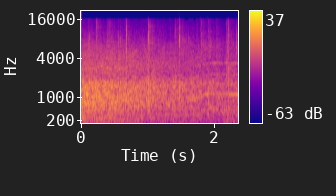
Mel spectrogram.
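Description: Comedy club audience applauding in response to a punchline, a dense wash of clapping that slowly dies down.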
